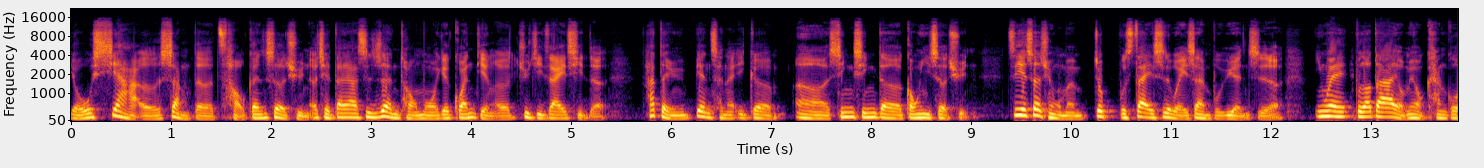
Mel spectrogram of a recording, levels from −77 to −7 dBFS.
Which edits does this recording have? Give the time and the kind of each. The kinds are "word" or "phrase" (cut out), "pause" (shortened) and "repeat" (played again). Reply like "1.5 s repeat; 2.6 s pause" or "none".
none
